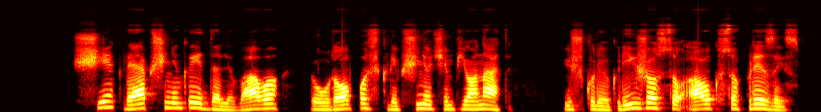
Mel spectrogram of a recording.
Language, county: Lithuanian, Klaipėda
